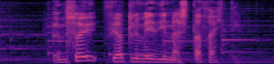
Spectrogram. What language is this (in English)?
Icelandic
